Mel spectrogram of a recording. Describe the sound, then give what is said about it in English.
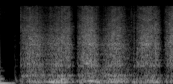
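Rhythmic back-and-forth sawing through wood, played as a sound effect in place of applause, with steady rasping strokes broken by brief pauses, fairly loud and with no voices. “That was supposed to be the sound of applause, but it sounds like that was a round of saws.”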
